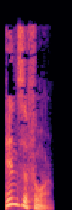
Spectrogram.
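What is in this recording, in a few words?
"ensiform", British English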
